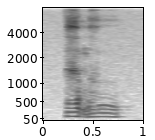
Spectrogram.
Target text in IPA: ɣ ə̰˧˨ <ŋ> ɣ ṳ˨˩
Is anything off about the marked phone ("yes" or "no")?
yes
